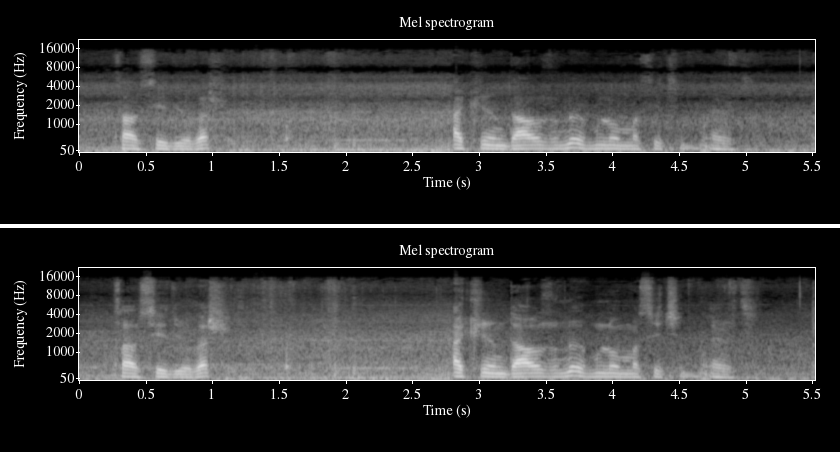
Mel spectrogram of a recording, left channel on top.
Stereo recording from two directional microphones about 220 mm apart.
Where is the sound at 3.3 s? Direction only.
15° right (ahead or behind).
